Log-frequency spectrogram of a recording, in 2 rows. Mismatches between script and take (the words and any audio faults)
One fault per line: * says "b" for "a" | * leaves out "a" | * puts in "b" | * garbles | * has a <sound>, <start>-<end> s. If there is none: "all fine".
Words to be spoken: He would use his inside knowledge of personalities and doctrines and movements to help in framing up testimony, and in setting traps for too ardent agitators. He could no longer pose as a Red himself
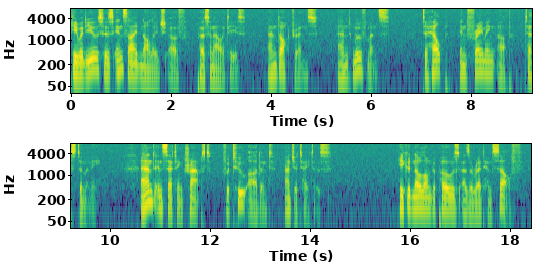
* has a dropout, 11.9-11.9 s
